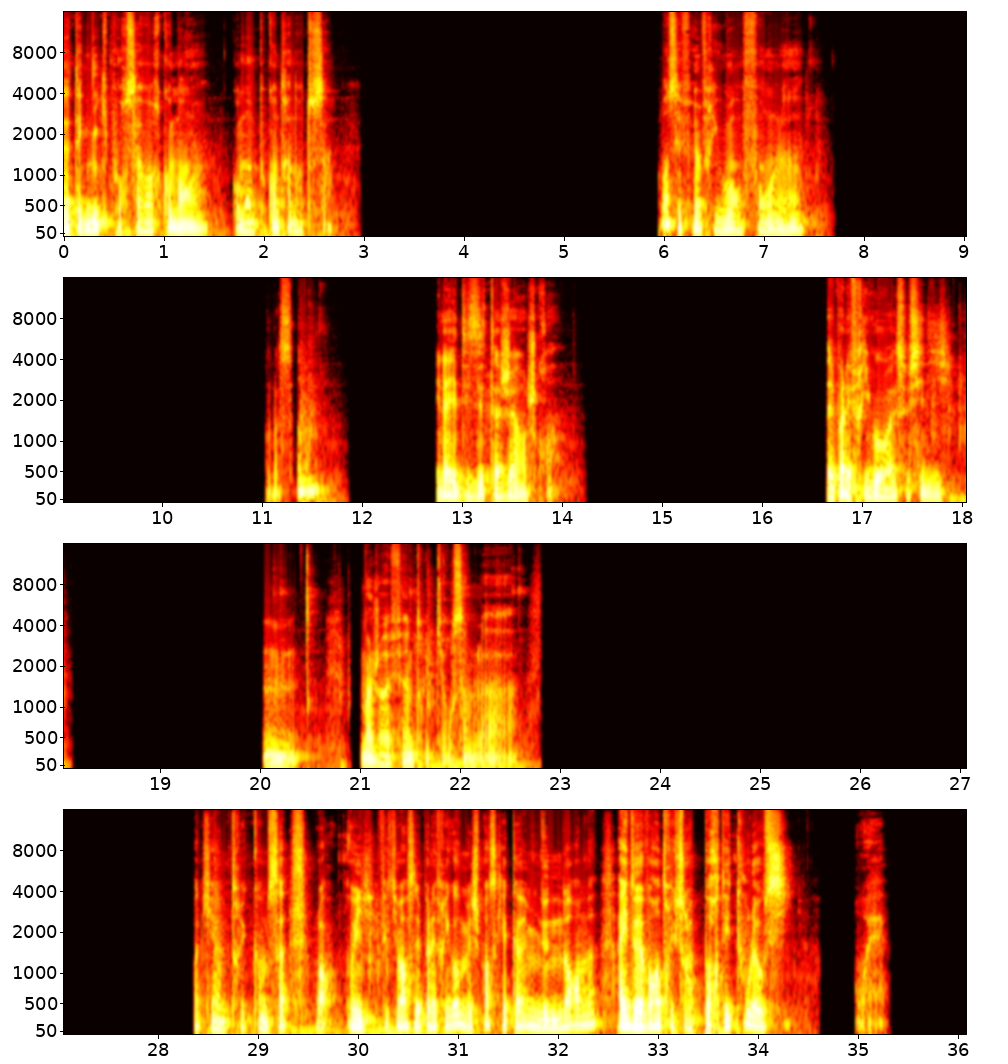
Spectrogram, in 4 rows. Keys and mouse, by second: 0.6 Tab, 0.7 middle click, 1.8 click, 2.0 middle click, 3.0 middle click, 3.7 ctrl+b, 5.2 Escape, 6.0 click, 7.4 middle click, 8.8 ctrl+b, 11.2 click, 11.3 Tab, 11.5 middle click, 12.4 right click, 15.6 click, 16.5 KP_0, 16.8 KP_1, 17.8 shift+s, 18.9 shift+a, 20.7 s, 21.4 click, 21.5 s, 21.9 z, 22.5 click, 22.7 s, 22.8 middle click, 23.9 click, 24.1 middle click, 24.7 s, 24.8 middle click, 26.1 click, 27.2 middle click, 27.8 click, 28.4 KP_1, 29.3 g, 29.7 click, 29.9 s, 30.1 z, 30.7 click, 31.2 middle drag, 31.7 click, 32.2 middle click, 33.6 click.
